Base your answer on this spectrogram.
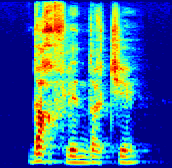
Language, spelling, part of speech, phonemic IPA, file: Dutch, dagvlindertje, noun, /ˈdɑxflɪndərcə/, Nl-dagvlindertje.ogg
- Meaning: diminutive of dagvlinder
